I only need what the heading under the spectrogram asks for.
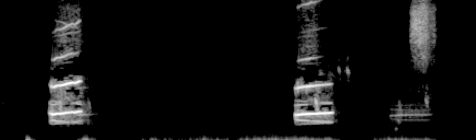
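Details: Pacific golden plover giving two strong rising whistles about two and a half seconds apart, followed by a fainter short whistle and a soft higher note, in a quiet setting in Taiwan.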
